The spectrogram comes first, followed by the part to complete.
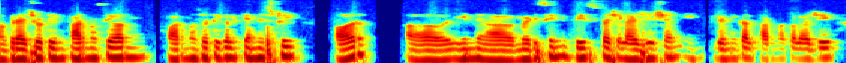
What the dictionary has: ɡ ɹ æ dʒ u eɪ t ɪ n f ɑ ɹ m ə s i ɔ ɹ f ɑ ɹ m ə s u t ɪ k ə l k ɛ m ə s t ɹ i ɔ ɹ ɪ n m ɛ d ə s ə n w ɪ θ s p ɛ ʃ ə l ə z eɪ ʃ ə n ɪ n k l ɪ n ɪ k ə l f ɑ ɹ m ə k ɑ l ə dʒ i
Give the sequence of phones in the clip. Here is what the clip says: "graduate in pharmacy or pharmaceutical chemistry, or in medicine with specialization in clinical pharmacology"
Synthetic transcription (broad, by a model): ɡ ɹ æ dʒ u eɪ t ɪ n f ɑ ɹ m ə s i ɔ ɹ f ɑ ɹ m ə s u t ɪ k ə l k ɛ m ə s t ɹ i ɔ ɹ ɪ n m ɛ d ə s ə n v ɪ s p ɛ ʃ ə l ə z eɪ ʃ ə n ɪ n k l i n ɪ k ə l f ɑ ɹ m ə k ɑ l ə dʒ i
